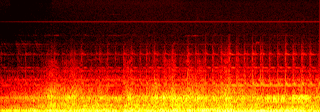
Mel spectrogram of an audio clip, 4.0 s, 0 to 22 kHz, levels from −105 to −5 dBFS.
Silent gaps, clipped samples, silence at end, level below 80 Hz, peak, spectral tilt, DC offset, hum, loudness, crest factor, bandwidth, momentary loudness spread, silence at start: none; under 0.1%; 0 s; -24 dBFS; -10 dBFS; -11 dB/octave; under 0.1%; none; -26 LUFS; 12 dB; 3.3 kHz; 6 LU; 0 s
